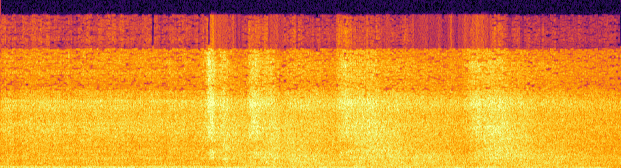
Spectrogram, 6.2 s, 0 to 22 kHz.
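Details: 1972 Cutlass after 33 years in storage, idling: a steady, even idle with a constant low note and no stumbling or misfire. It sounds much smoother now; initial timing is about 13 degrees, and the idle is very steady.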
